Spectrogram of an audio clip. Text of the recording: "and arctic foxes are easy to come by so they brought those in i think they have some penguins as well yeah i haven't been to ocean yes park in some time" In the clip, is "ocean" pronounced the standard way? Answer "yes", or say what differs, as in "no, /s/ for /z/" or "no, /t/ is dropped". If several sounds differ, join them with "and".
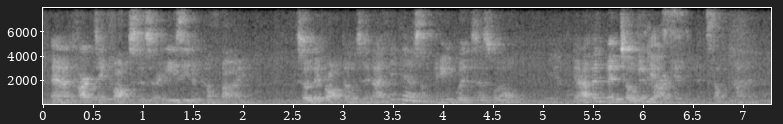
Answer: no, /ʃ/ is dropped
